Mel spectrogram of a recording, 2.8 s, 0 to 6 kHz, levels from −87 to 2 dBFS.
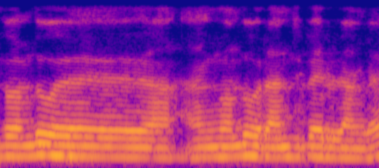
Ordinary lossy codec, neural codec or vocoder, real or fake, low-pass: none; codec, 16 kHz, 6 kbps, DAC; fake; 5.4 kHz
